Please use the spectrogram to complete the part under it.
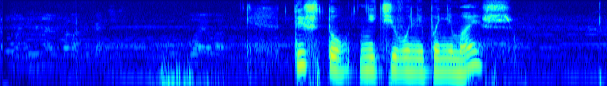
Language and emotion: Russian, neutral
